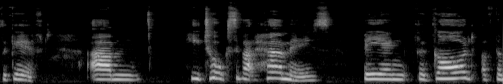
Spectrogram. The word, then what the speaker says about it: Hermes: hyde talks about her i just pronounced him as the scarf not the god exactly yes it's a very old shirt in in lewis wonderful books a gift he talks about hermes being the god of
